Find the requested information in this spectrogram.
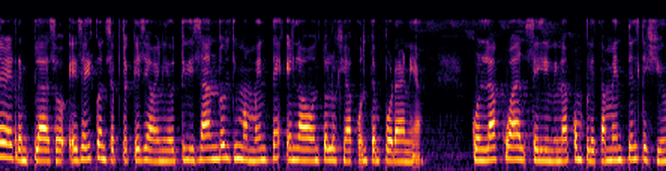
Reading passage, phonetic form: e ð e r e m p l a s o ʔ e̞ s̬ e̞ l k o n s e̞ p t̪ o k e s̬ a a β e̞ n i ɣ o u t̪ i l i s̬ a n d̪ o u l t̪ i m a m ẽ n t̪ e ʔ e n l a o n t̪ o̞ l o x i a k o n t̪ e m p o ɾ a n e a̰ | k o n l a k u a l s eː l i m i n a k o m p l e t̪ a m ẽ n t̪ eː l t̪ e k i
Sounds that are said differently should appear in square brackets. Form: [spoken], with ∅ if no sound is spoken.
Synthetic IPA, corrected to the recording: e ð e r e m p l a s o ʔ e̞ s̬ e̞ l k o n s e̞ p t̪ o k e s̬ [e] a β e̞ n i [ð] o u t̪ i l i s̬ a n d̪ o u l t̪ i m a m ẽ n t̪ e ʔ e n l a o n t̪ o̞ l o x i a k o n t̪ e m p o ɾ a n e a̰ | k o n l a k [w] a l s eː l i m i n a k o m p l e t̪ a m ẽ n t̪ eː l t̪ e [x] i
